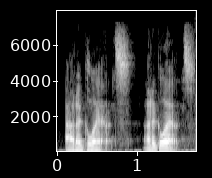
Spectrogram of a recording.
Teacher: I'm going to pronounce it with a flap T and then I will link it with the vowel sound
